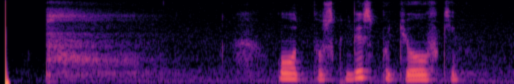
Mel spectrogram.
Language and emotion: Russian, sad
